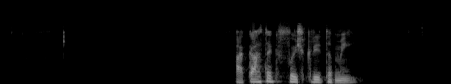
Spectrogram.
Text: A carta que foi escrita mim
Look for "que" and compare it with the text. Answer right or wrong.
right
